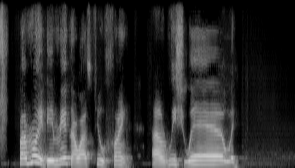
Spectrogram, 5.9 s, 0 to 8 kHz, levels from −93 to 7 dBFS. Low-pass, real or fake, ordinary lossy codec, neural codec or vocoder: none; fake; none; codec, 16 kHz, 2 kbps, X-Codec, HuBERT features, trained on balanced general audio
